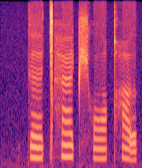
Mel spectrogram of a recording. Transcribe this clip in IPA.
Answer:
kɛ ǀʰæt͡ʃʰɔqʰə

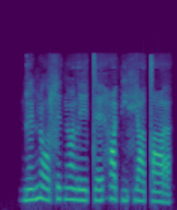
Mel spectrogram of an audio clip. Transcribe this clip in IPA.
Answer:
ɖɛ̃ɖ ɳɔɬɘɡɑ̃ le tɛhɑpʲɨfʲɑɪ̯ tˤa

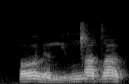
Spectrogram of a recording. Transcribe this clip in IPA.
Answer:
ɔ˧˥˧ lə˩˥mʲu˩˥ŋ͡ǀu˥˧ dˤu˥˧

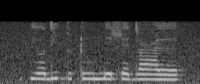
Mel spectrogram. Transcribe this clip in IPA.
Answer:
pʲɔdiɡʏ ʈume ɬɜdɔʕɜ

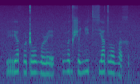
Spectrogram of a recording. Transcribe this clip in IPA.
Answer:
rʲɐho ʈovoɭe | vədʃə ʎitʲ sʲadlˠovɐx

